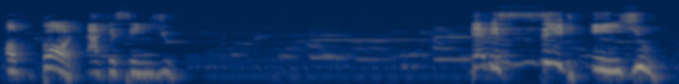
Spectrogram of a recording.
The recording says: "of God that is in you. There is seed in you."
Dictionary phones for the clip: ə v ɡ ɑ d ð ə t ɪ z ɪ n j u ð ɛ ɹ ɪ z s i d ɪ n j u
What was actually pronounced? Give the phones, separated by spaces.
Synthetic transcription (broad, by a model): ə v ɡ ɑ d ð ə t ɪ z ɪ n j u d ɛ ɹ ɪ s i d ɪ n j u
